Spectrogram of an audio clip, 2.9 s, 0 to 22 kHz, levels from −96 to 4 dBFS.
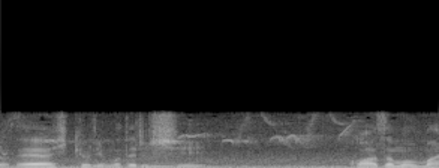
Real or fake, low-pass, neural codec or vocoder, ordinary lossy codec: real; 7.2 kHz; none; none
